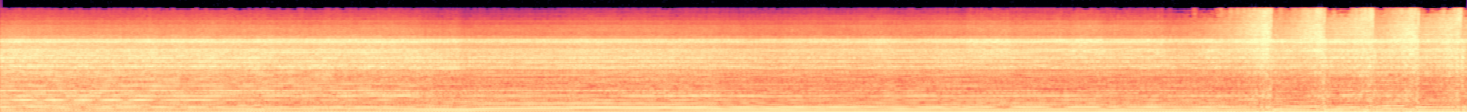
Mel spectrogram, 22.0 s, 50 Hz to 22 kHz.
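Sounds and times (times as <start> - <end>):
distorted electric guitars chords: 0.0 - 22.0.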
